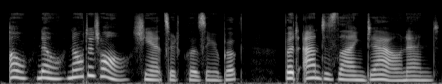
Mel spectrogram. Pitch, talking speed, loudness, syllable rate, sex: 245 Hz, 215 wpm, -20 LUFS, 5.4 syllables/s, female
